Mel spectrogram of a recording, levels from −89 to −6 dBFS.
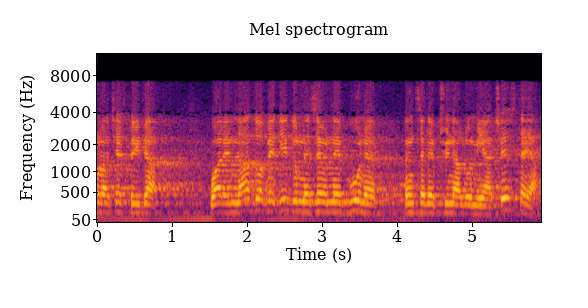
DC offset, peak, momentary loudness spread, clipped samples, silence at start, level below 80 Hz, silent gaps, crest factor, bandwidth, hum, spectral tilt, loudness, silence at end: under 0.1%; -4 dBFS; 5 LU; under 0.1%; 0 s; -52 dBFS; none; 18 dB; 7.6 kHz; none; -4 dB/octave; -21 LUFS; 0 s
